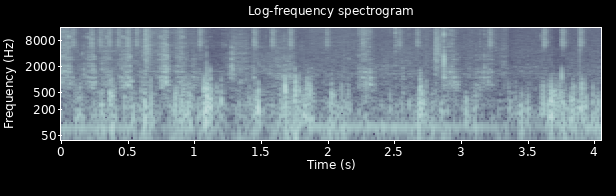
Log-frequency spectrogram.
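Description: A screwdriver scrapes as it turns a screw into wood.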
